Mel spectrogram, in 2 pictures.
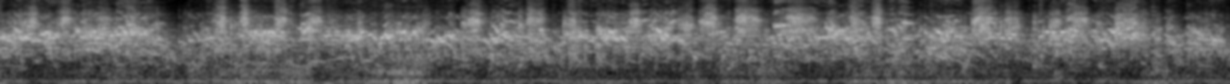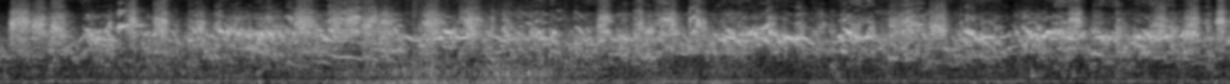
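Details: Morning chorus of several budgies: continuous shrill chattering with sharp squeaks and warbling twitters layered over one another for the whole stretch.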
